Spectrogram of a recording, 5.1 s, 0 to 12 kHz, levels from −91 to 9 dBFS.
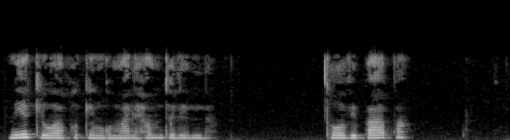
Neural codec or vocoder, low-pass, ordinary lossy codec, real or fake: none; 7.2 kHz; Opus, 64 kbps; real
